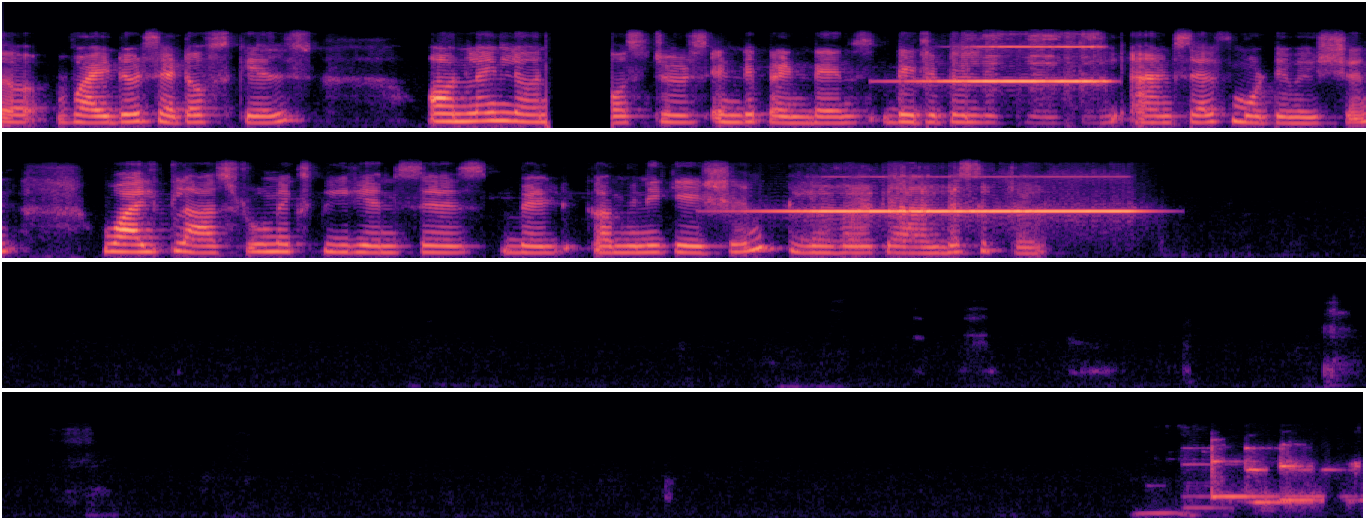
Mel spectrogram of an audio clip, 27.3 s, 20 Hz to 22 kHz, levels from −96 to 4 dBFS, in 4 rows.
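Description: Throughout, Opus voice compression in SILK mode leaves the speech muffled, slightly hoarse and robotic. Nothing sounds above 8.7 kHz, and the coarse coding fits a low bitrate around 12 kbps. At 2.72 s the sound halts into silence for 0.33 s. That points to a playback stall, likely a starved or blocked player. From 4.33 to 5.60 s and again from 10.29 to 12.73 s, a loudspeaker feedback squeal appears: a single 1.7 kHz tone swells over under a second to about 10 dB above the speech. Unlike a steady hum or whistle, it grows by itself through a microphone-loudspeaker loop.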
